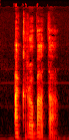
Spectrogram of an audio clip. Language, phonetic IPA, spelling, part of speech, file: Polish, [ˌakrɔˈbata], akrobata, noun, Pl-akrobata.ogg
